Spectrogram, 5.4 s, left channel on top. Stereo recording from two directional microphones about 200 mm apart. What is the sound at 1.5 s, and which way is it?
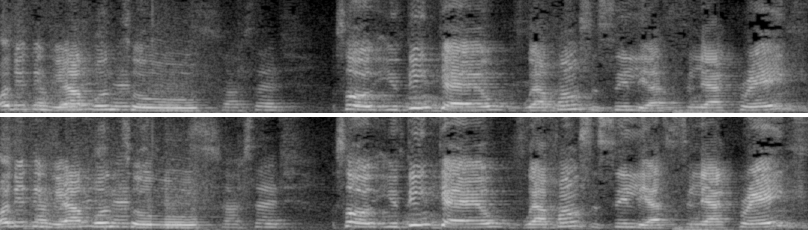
Speech, 5° left (ahead or behind).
